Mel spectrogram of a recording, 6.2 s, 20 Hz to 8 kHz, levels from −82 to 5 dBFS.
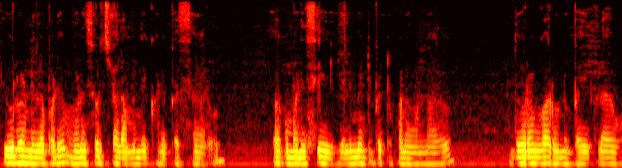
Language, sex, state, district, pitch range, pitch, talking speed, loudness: Telugu, male, Andhra Pradesh, Srikakulam, 105-110 Hz, 105 Hz, 165 wpm, -19 LUFS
